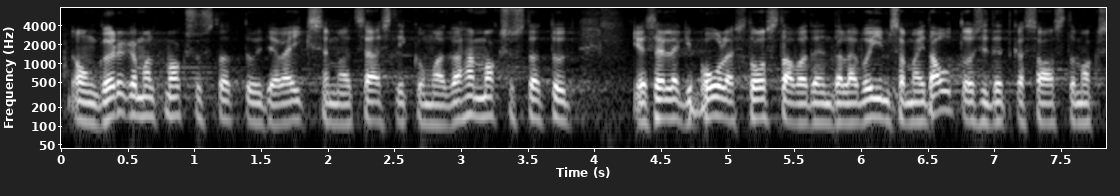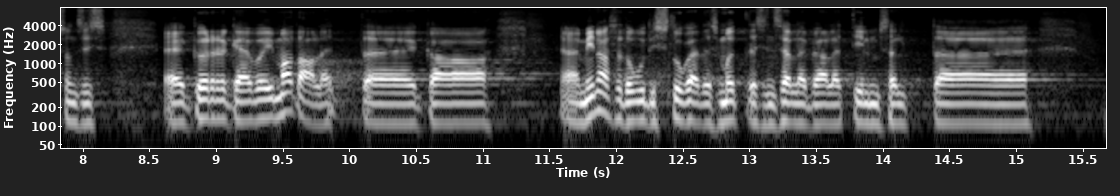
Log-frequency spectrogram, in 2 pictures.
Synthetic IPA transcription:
ʔo̞nkɤrɡe̞mɑlt̪mɑksust̪ɑt̪ːˑud̪̥jɑvæjkse̞mɑd̪̥sæːst̪likːˑumɑd̪̥væɦemːɑksust̪ɑt̪ːˑud̪̥ | jʔɑ̰se̞lːe̞ɡipo̞ːle̞st̪o̞st̪ɑvɑd̪e̞nd̪̥ɑle̞vɤjmsɑmɑjd̪ɑwt̪ˑo̞sid̪̥e̞t̪kɑsːɑːst̪ɑmɑkso̞nsis | kɤrɡe̞vɤjmɑd̪ɑle̞t̪ːˑkɑ | minɑse̞d̪ɑuːd̪ist̪luɡ̥e̞d̪e̞smɤt̪ːˑle̞sinse̞lːe̞peɑleet̪ːˑilmse̞lt̪

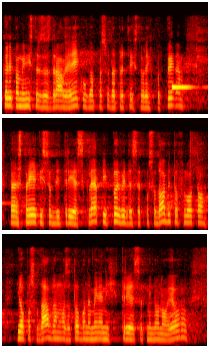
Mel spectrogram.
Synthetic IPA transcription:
kaɾjɛpaminiːst̪əɾzazd̪ɾaːwjɛɾeːkəwɡapasʋəd̪apɾɛt̪eːxst̪ʋaɾexpɔt̪̚piːɾam | spɾɛjeːt̪isɔbilit̪ɾijɛsklɛːpipəɾʋid̪asɛpɔsɔd̪ɔːbit̪oːfloːt̪ɔ | jɔpɔsɔd̪aːblamɔzat̪oːbonameːnjɛnixt̪ɾiːd̪ɛsɛt̪miljoːnɔweːwɾɔw

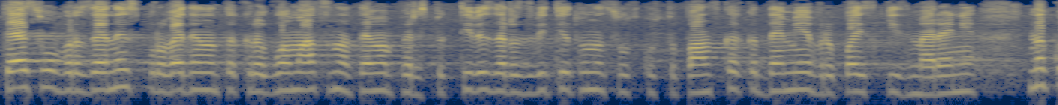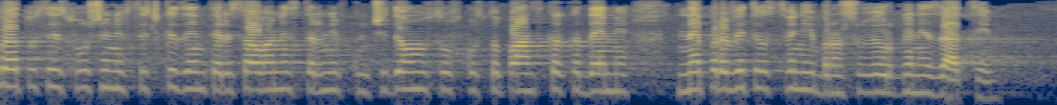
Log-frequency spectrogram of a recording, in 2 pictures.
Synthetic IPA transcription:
t̪ʲaɛsoobɾɐzɛnəispɾovɛd̪ɛnət̪əkɾɤɡˠəmasənɐt̪ɛməpɛɾspɛk̚t̪ivizɐɾɐzvit̪iɛt̪onɐsɛlˠskost̪opanskəːkɐd̪ɛmiəɛvɾopɛjskiːzmɛɾɛniə | nɐkojat̪osəislˠuʃɐnifsit͡ʃkizɐint̪ɛɾɛsɔvɐnist̪ɾɐnifklʲut͡ʃit̪ɛlˠnosɛlˠskost̪opanskəːkɐd̪ɛmijə | nɛpɾɐvit̪ɛlˠst̪vɛniːbɾənʃovioɾɡɐnizat̪siː

